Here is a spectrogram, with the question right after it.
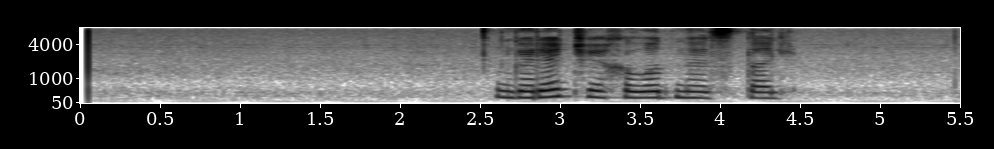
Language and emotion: Russian, neutral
